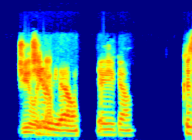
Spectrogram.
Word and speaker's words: Giglio: Giglio. The second G is silent. Giglio.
